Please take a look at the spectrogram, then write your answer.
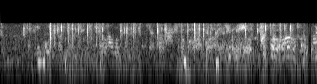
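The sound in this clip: Faint, muffled typing on a computer keyboard: many quick, uneven key taps run throughout, with brief pauses between bursts.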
